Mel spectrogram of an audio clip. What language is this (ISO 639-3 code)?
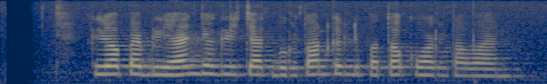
sun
